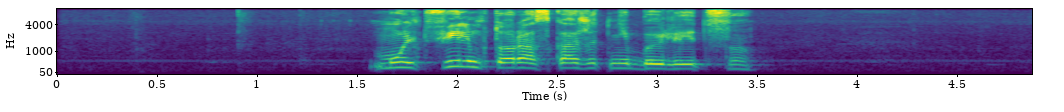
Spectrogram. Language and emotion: Russian, neutral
